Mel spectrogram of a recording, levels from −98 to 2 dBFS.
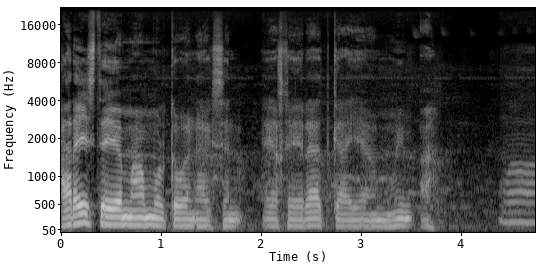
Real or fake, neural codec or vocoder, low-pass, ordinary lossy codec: fake; vocoder, 44.1 kHz, 128 mel bands every 256 samples, BigVGAN v2; none; none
